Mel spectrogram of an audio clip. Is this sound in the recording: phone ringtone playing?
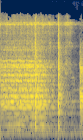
yes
